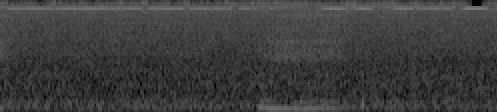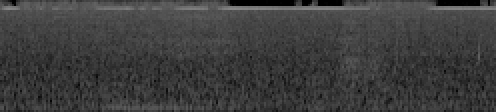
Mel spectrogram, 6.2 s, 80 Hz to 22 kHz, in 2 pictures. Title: 58 seconds of my cat snoring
